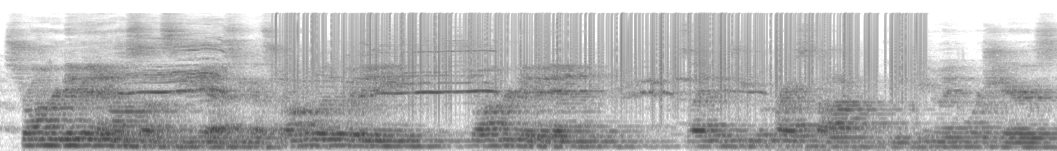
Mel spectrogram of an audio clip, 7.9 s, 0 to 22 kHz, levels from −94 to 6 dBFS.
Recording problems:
room echo; strong; dies away in 1.2 s
off-mic speech; far
animal sounds; loud; throughout; 4 dB below the speech
crackling; loud; from 2 to 7 s; 9 dB below the speech

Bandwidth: 15 kHz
